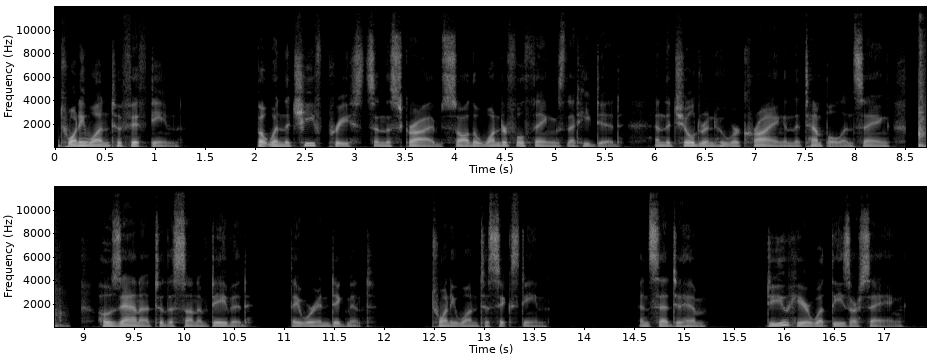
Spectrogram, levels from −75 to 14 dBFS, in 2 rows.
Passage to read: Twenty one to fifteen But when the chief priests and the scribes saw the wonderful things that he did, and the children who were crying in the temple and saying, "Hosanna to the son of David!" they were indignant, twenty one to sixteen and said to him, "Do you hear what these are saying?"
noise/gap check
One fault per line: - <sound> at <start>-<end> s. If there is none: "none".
- thud at 8.6-8.9 s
